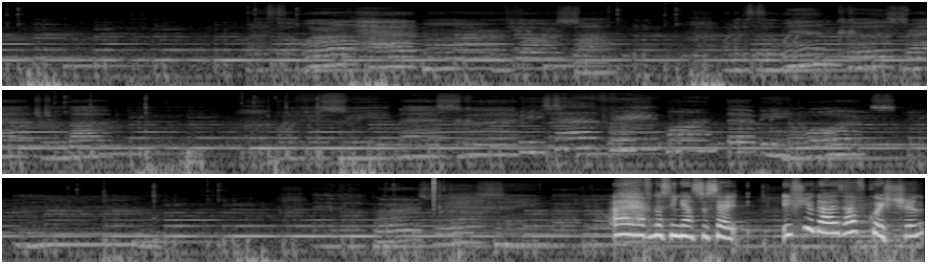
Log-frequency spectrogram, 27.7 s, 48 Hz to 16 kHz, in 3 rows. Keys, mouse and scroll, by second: 0.3 g, 3.4 g, 6.9 g, 10.1-12.6 middle drag, 12.6 g, 19.5-22.3 middle drag, 20.8 g.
